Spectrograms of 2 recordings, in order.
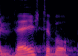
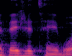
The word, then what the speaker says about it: vegetable: A gente vê esse table no finalzinho de vegetable e a boca até coça para falar table, porque table, né? É clássico. Só que a pronúncia não é vegetable, é vegetable.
